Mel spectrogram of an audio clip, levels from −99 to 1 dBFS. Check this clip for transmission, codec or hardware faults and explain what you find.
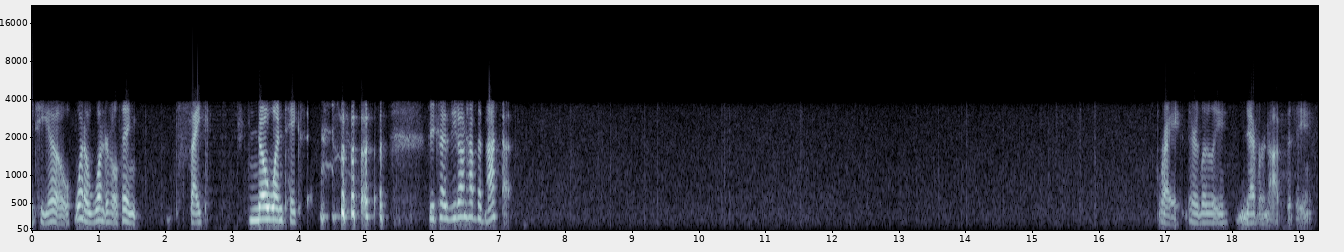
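Two faults are present: the whole clip passes through the iLBC codec, and in four places iLBC frames are lost in transmission.

iLBC codec, throughout: The speech was coded by the narrowband iLBC codec at a rate that fits its 15.2 kbps mode with 20 ms frames. Each frame's excitation is coded on its own, and the line band runs only from about 150 Hz to 3.6 kHz. As a result the speech is dull and boxy, with no air or sibilant detail above 3.6 kHz. The coding damage is plainly audible as a rough, slightly synthetic grain on the voice.

Lost iLBC frames, at 2.56–3.10 s, 7.00–7.09 s, 16.96–17.24 s and 18.72–19.02 s: Packets went missing, and the decoder filled each hole by repeating the last pitch cycle blended with noise. Longer gaps fade as they go. The first burst comes just before "no one takes". It drops about 360 ms of audio in gaps scattered over roughly half a second, the longest around 70 ms. 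The 60 ms loss at 7.00 s follows "you don't have the". The burst at 16.96 s, just before "they're literally", removes 120 ms across 280 ms, the longest run around 40 ms. The last burst loses 180 ms across 280 ms, including one run of about 100 ms. Each gap sounds like a held, buzzy or breathy vowel. Because iLBC frames stand alone, the voice snaps back to normal almost immediately after each one.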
